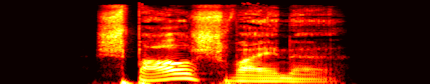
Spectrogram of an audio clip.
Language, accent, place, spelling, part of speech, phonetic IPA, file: German, Germany, Berlin, Sparschweine, noun, [ˈʃpaːɐ̯ʃvaɪ̯nə], De-Sparschweine.ogg
- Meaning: nominative/accusative/genitive plural of Sparschwein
